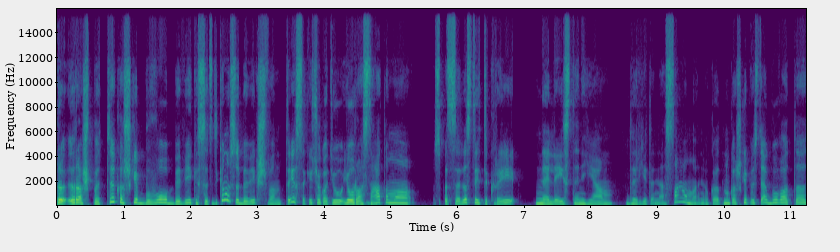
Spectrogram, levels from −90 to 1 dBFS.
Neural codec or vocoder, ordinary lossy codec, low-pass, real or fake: none; Opus, 32 kbps; 14.4 kHz; real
